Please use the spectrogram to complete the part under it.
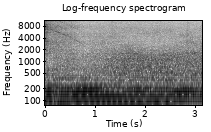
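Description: A Nissan Skyline R32 sits idling with a deep, steady engine drone and low rumble that sounds close and loud, with a slight swell in revs before it fades near the end, and no voices.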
